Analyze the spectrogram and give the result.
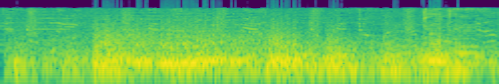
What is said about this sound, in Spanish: Con la terrible tormenta, Jonás se despertó. ¡Chucha! ¡Una tormenta!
